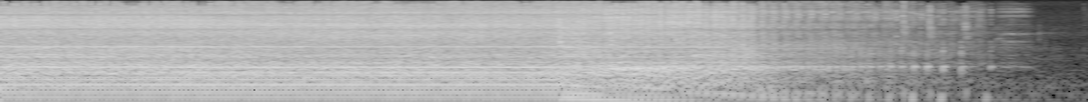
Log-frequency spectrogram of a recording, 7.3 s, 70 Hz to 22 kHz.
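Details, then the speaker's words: Honda HS520 snowblower four-stroke with new OEM carburetor and adjusted governor, warmed briefly: steady single-cylinder drone holding speed, no hunting or surging, throttle plate floating as it should, then shut off and coasts down; normal running. "you can see now that governor is working perfectly and the throttle plate is standing on its own. Not at full, not at less than full, just floating around as as it should."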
